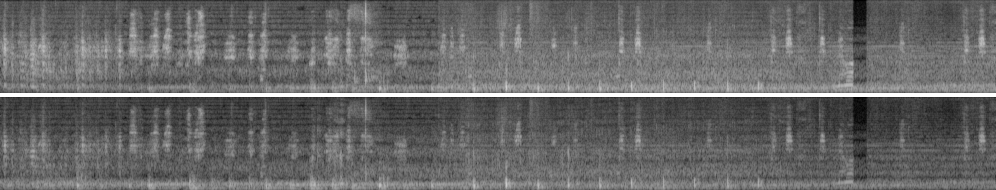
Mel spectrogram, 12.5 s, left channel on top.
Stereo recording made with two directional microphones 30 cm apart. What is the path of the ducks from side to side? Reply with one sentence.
In this clip you hear the ducks stay put.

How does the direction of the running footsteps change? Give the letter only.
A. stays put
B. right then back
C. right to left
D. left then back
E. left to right
C.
